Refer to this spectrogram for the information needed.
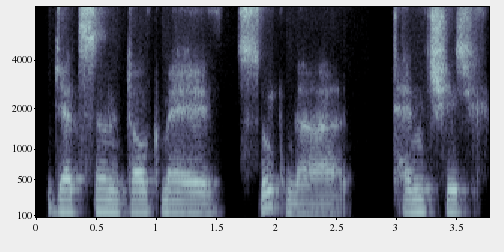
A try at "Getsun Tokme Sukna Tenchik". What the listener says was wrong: The meters. And there's not enough beats, so the carving is off.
